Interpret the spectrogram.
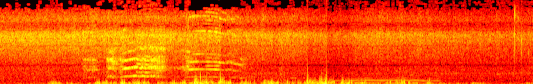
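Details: Chickens relaxing in a backyard coop, giving several loud, quavering calls early on and a drawn-out wavering note later, mixed with heavy thumping and scratching noises close by.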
